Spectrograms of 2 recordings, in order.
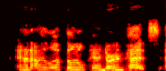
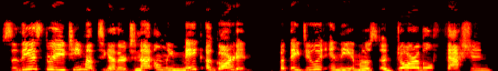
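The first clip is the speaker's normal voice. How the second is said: ordinary talk, nothing marked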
